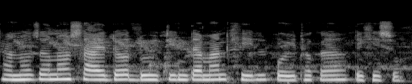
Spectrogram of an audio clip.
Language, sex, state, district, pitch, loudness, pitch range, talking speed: Assamese, female, Assam, Sonitpur, 215 Hz, -14 LUFS, 210-225 Hz, 130 wpm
